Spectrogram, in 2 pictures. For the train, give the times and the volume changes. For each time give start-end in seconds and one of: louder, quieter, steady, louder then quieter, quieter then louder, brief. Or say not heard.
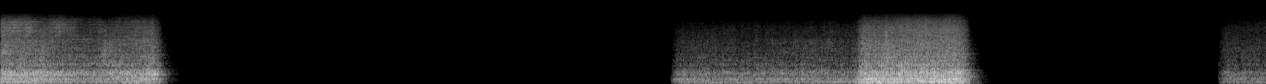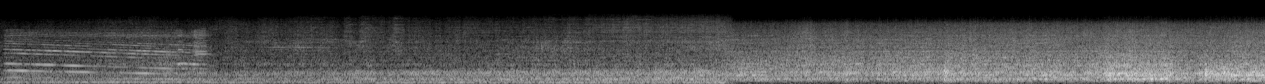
0.0-1.6 brief
6.7-9.7 brief
12.2-25.2 louder.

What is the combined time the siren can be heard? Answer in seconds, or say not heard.
2 s.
